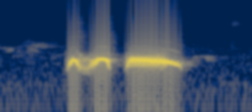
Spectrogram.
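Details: Spotted dove of the thổ sấm type cooing in gáy gọi style: a short looping low phrase, a gap, then a drawn-out, slightly buzzy coo sliding downward.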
